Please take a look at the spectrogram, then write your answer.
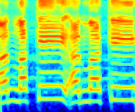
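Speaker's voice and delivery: put-on Scottish-accented cheering voice. Recalling a boy's mom cheering from the stands: scottish accent. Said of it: "in her really beautiful Scottish accent".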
